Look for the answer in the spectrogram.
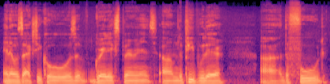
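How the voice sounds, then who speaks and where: Young New man, low voice, dry close sound, hesitant and chatty guest. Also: level tone, moderate pace, dark tone, no echo. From Brooklyn, New York. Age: young adult. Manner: hesitant, many fillers, laughs easily. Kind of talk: casual interview chat.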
